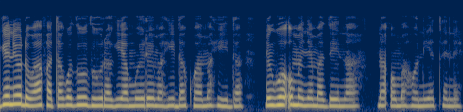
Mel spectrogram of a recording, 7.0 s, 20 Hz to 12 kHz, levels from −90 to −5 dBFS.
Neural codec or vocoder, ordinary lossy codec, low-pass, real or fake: none; none; 7.2 kHz; real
